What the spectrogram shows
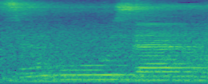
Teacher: ada huruf nun mati, nun sukun itu nanti dia mendengung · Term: huruf ikhfa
